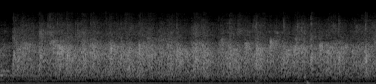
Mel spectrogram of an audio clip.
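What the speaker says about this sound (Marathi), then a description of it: "त्यांच्यासाठी आपण टाळ्या वाजवूयात" A church congregation applauding fathers standing during a Father's Day Sunday service, steady dense clapping from many hands throughout, fairly loud and continuous with no talk over it.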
